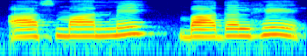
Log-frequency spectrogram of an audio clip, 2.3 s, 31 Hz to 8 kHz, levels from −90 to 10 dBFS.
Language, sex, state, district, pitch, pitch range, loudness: Hindi, female, Madhya Pradesh, Bhopal, 230 Hz, 220-255 Hz, -17 LUFS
